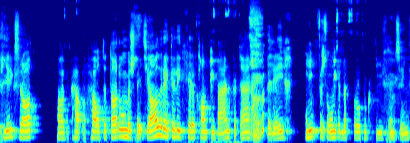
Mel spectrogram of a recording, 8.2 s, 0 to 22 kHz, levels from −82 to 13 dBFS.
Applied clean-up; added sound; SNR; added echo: neural mask model Resemble Enhance denoiser.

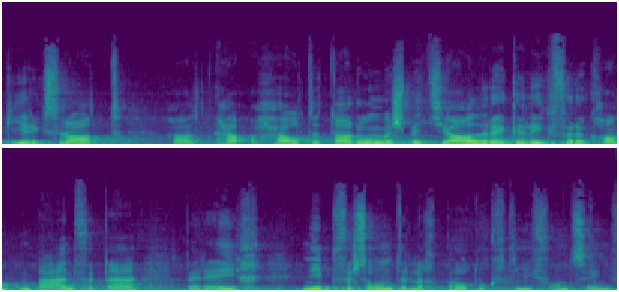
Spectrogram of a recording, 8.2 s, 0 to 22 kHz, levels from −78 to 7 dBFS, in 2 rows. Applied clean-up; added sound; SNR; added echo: none; none; none; none.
